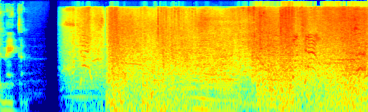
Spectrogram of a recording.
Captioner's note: explosion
